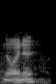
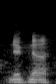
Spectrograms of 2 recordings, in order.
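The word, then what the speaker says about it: Nøgne Ø: If in Danish, they generally don't pronounce their words as much, so it's Noinu, which means naked island, by the way. – Yeah. – And then, you've got Nugna, which would be the Norwegian way of saying it.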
